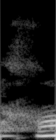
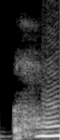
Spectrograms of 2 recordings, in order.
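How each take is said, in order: First: खा with a scraped kh like the ch in Bach; raspy Persian kh. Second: Said in the usual way. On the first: Shown as a demonstration. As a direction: say खा with throat friction, not aspirated k. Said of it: "अब ये खा हो गया है". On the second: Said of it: "तो ये खा नहीं रहा".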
